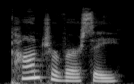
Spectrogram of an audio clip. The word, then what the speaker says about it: controversy: on consequence contact contract controversy controversial notice that the stress changes in controversy the stressed syllable is con but in controversial the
